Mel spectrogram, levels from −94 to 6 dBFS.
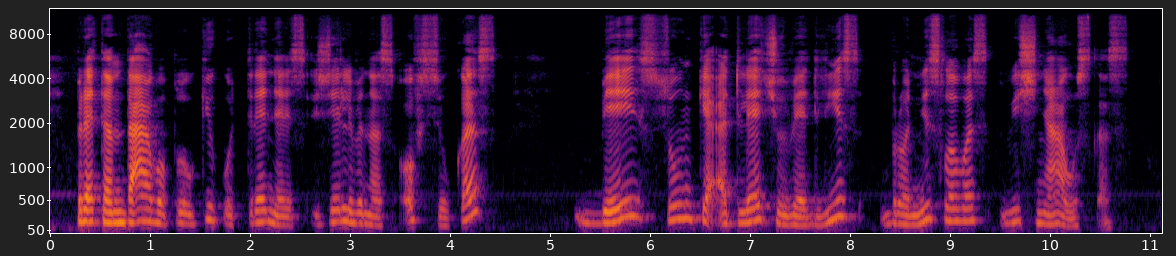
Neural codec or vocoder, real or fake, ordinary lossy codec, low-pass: none; real; MP3, 96 kbps; 10.8 kHz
